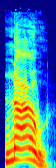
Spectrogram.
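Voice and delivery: high startled squeak. Acted. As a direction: blurt it out in a squeak. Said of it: "Samwell Tarly squeaked".

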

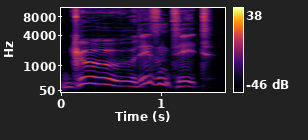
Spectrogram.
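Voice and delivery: high, pleased character voice; happy. A narrator's reading. Arch-Chancellor proud of his odd tower, happy. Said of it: "said the Arch-Chancellor happily".

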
